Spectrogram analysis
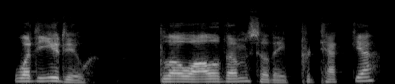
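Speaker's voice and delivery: scowling tone. Voicing a man taunting a player while outnumbered: scowling. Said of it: "With a scowl".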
